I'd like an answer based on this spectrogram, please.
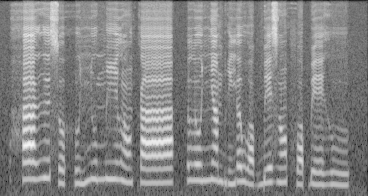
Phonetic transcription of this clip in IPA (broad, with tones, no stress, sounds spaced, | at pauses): h aː˦ ɣ ɨ˦ s o˨ h u˨ ɲ u˦ m iː˦ l ɔ̃˧ k aː˧ | l o˦ ɲ ã˦ b i˨ j ə˦ w ɔ˨ ɡ͡b e˧ z ɔ̃˧ f ɔ˨ ɓ eː˨ ɣ u˨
